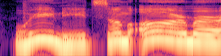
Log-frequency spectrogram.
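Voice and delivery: super slow, every word stretched out. Retelling a tense action scene, imitating the agent: super slow and low. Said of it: "says it super slow and low".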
